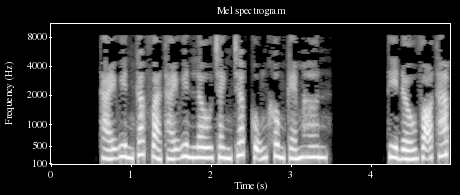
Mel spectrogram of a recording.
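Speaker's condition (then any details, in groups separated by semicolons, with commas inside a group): No condition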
